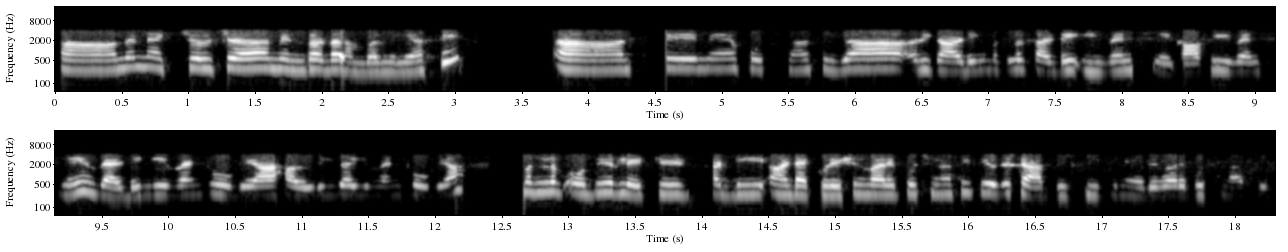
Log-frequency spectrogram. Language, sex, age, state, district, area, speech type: Punjabi, female, 18-30, Punjab, Fatehgarh Sahib, rural, conversation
